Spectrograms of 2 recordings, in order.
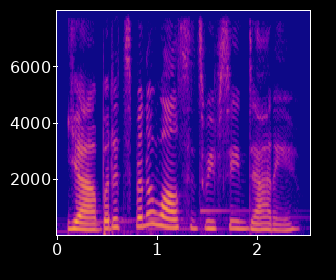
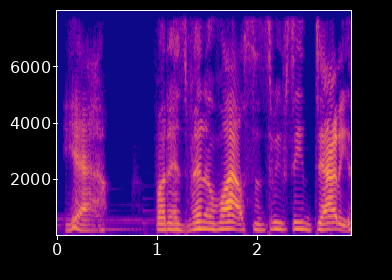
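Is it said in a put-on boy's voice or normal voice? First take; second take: normal voice; boy's voice. First: It is said in the speaker's normal voice. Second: It is said in an attempted boy's voice.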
